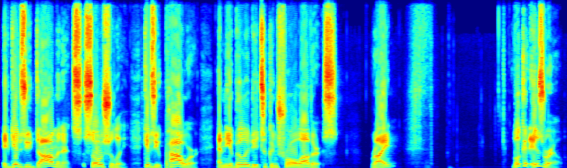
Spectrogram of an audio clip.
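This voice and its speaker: A streamer and political commentator delivers a casual livestream monologue, ranting bluntly and profanely and repeating rhetorical questions to hammer his points home. His voice is a little high and a bit bright, with lively intonation and a moderate pace, on a dry recording.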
